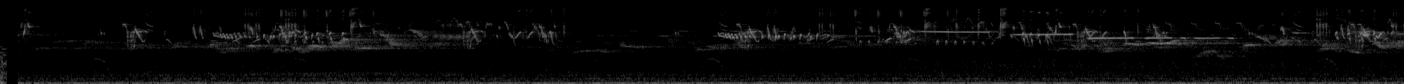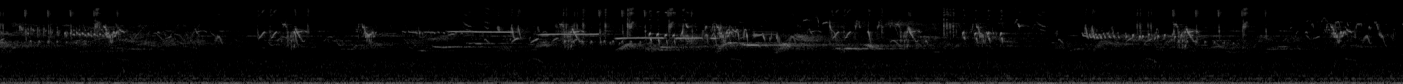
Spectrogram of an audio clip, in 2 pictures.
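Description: Several birds chirping and singing continuously, among them a repeated phrase of clear whistled notes stepping down in pitch, heard a few times.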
